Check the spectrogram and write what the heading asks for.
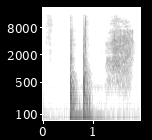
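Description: Two quick, solid, loud knocks on a door with a small red eagle painted on it, followed by a short rough scraping of a knife across the door; no one speaks.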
